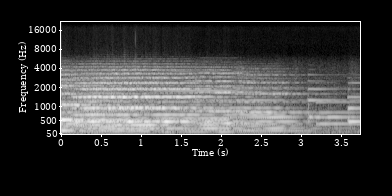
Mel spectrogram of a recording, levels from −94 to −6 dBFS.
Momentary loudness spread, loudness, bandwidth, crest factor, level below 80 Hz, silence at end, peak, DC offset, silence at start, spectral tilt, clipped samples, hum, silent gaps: 15 LU; -17 LUFS; 7 kHz; 14 dB; -50 dBFS; 0 s; -4 dBFS; under 0.1%; 0 s; -6.5 dB/octave; under 0.1%; none; none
